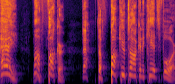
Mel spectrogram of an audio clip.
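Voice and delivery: very high, furious, all-out screaming. Retelling a dad screaming at a man talking to kids, imitating a man screaming. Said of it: "screaming at him".

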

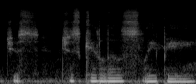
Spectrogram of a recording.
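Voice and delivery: very quiet, soft, hushed, low-key coaxing. Telling podcast listeners to imagine falling asleep: talking quietly. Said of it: "We're talking real quietly now".

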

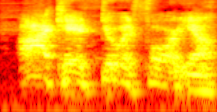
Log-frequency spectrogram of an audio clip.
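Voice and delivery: gruff, slow growl. Showing another speaker how to say the line: gruff Al Pacino voice.

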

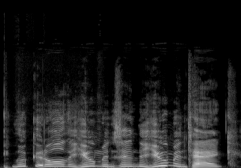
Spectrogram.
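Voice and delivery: terrible, shrill, very loud put-on squeal. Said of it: "That was a really terrible Crush impersonation".

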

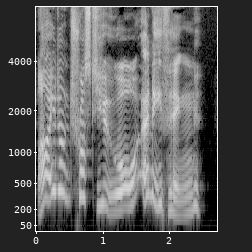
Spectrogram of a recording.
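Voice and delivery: put-on very high, loud, slow, drawn-out foppish accent. Recapping a scene, redoing Lugad's line, now in Lugad's foppish accent. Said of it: "I forgot to do his foppish accent".

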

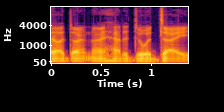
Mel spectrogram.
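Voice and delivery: plain

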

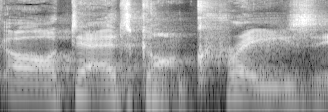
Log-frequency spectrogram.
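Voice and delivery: plain

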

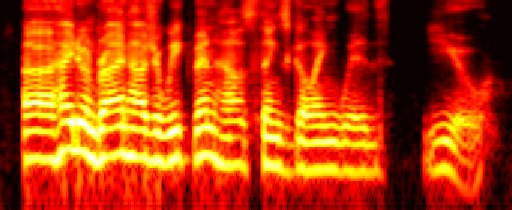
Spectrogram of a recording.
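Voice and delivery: polished, smooth radio announcer delivery. Welcoming everybody to the show and greeting the co-host, the speaker uses a radio voice. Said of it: "You're using your radio voice".

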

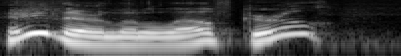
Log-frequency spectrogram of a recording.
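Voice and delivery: big, exaggerated, goofy character voice. Voicing a mushroom-covered spore druid greeting an elf: voicing Umu, a goofy spore druid. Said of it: "he kinda comes up".

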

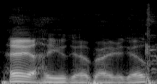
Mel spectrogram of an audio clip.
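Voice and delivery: impression, dropped low and played cool.

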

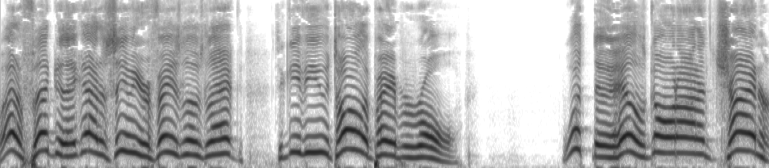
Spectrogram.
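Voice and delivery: American accent creeping through. Speaker reacting to something they read, getting passionate: texas accent coming out. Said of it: "my Texas accent is coming out".

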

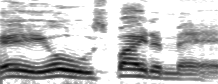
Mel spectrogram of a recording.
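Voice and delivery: put-on loud, heavy Italian mob-boss accent. Speaker describing an actor's take on a villain, doing an Italian gangster Kingpin voice. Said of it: "like he's doing it like his Italian version of Kingpin".

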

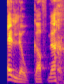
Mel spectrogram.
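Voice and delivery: loud, showy, put-on British accent. Asked to do it again, saying the prompted line in a put-on British accent. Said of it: "do it again. Say, hello, Governor".

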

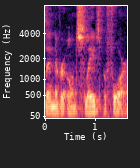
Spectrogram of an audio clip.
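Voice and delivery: ordinary delivery

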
